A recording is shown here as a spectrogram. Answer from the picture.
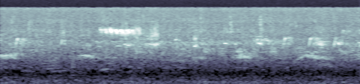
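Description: Faint, scattered bird chirps and short calls over a quiet background, with one higher buzzy chirp about a second and a half in.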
